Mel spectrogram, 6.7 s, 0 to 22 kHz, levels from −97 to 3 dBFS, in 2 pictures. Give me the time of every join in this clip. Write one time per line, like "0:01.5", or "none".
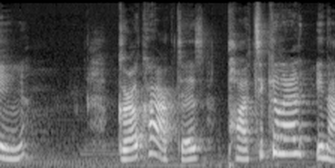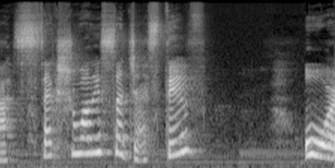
none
